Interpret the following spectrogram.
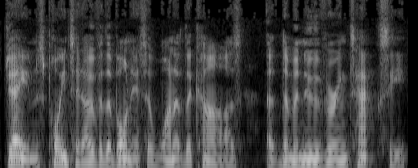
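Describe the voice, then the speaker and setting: A man narrating a children's storybook in a steady, measured read. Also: fairly low pitch.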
